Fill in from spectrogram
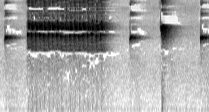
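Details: Sunbird known locally as konin delivering a loud gacor song: a long shimmering buzzy trill of nearly two seconds, followed by single sharp high whistled notes spaced apart.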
